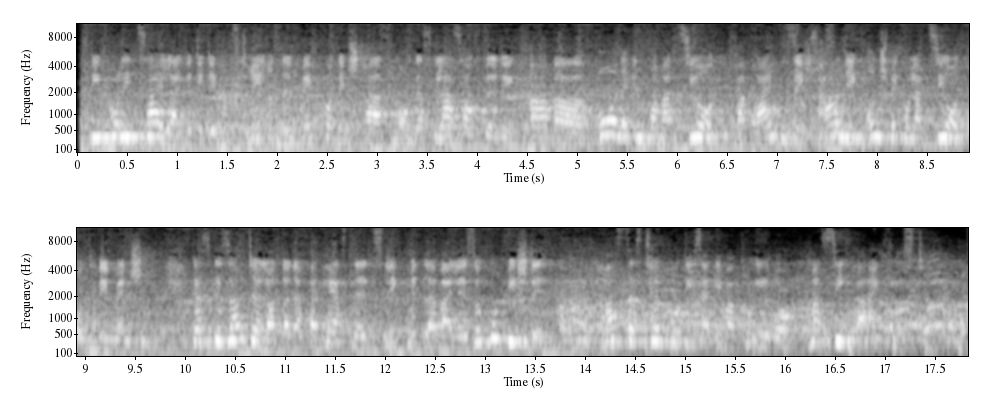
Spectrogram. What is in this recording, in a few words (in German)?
Reporterin; Slow Horses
